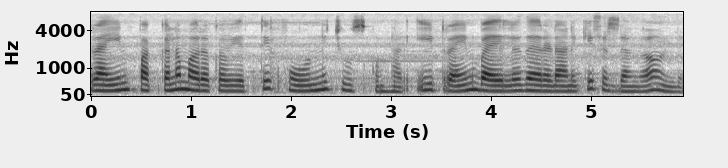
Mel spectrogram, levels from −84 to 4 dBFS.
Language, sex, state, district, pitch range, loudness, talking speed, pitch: Telugu, female, Andhra Pradesh, Guntur, 190-225 Hz, -17 LUFS, 130 wpm, 205 Hz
